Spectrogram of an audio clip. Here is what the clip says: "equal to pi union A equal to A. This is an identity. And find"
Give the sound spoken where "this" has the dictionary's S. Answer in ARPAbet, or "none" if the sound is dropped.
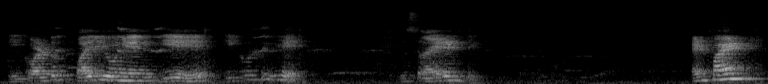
none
